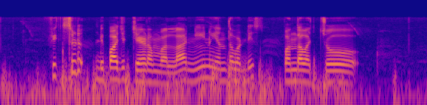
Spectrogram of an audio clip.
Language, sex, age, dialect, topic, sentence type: Telugu, male, 18-24, Telangana, banking, question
